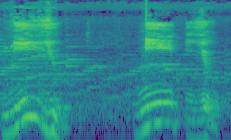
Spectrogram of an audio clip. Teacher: higher note, mi, lower note, you.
